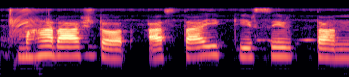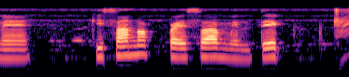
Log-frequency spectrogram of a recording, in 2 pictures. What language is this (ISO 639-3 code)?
mag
